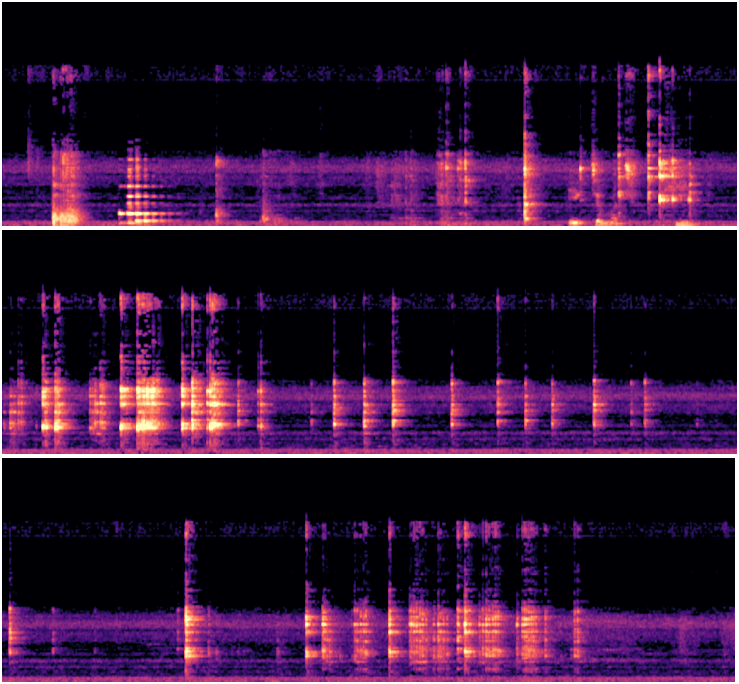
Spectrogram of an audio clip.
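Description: Dishes and metal utensils clinking and clattering in irregular short bursts, busiest about a third of the way in and again near the end, over a faint steady hum.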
